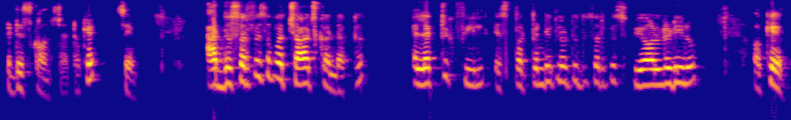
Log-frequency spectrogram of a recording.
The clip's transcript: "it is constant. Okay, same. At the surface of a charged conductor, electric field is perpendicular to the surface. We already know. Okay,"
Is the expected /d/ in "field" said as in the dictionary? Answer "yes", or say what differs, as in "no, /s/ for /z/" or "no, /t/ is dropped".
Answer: yes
